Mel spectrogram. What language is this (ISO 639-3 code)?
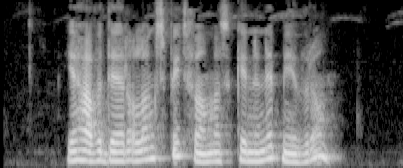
fry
